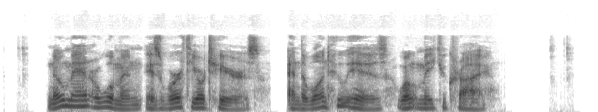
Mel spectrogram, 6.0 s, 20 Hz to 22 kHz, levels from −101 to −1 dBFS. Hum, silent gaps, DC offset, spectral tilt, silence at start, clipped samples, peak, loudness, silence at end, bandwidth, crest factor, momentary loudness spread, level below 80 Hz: none; 2.76-2.86 s; under 0.1%; -5 dB/octave; 0.5 s; under 0.1%; -12 dBFS; -31 LUFS; 1.05 s; 7.2 kHz; 22 dB; 6 LU; -68 dBFS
